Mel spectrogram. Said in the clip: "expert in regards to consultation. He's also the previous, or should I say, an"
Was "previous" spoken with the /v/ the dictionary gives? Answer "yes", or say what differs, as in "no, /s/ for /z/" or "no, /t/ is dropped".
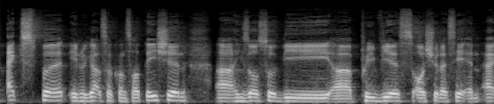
yes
